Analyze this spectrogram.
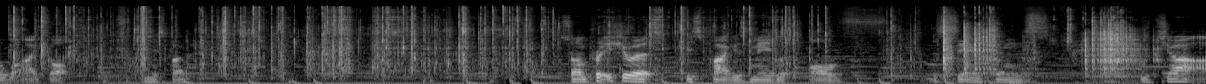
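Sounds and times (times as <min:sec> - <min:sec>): plastic bag crinkling: 0:00.0 - 0:10.9.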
